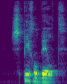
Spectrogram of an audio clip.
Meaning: 1. mirror image 2. opposite
- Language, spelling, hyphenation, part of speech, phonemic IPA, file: Dutch, spiegelbeeld, spie‧gel‧beeld, noun, /ˈspiɣəlˌbeːlt/, Nl-spiegelbeeld.ogg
